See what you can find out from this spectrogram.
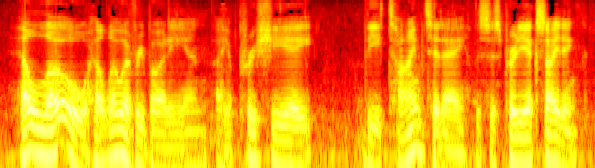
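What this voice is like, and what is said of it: Radio announcer style voice. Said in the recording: “got a radio voice.”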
